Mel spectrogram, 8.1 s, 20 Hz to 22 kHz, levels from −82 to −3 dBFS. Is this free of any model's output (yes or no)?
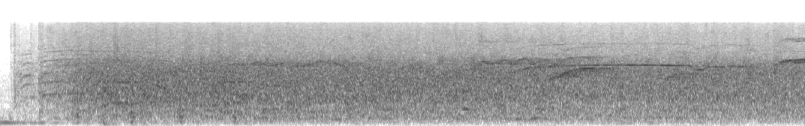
yes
